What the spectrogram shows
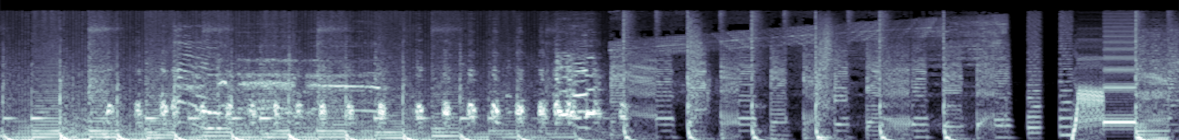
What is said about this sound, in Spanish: Despabilate. Inicia tu día con la mejor actitud. El gallo. Tu despertador del buen humor.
